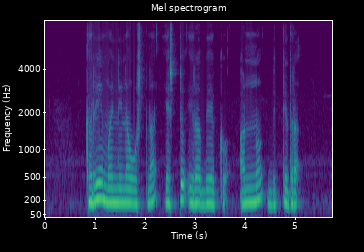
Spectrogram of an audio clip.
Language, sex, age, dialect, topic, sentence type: Kannada, male, 25-30, Northeastern, agriculture, question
